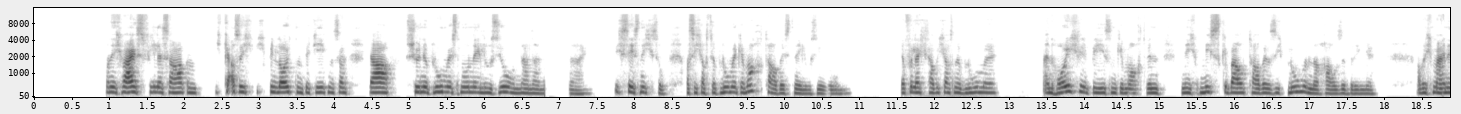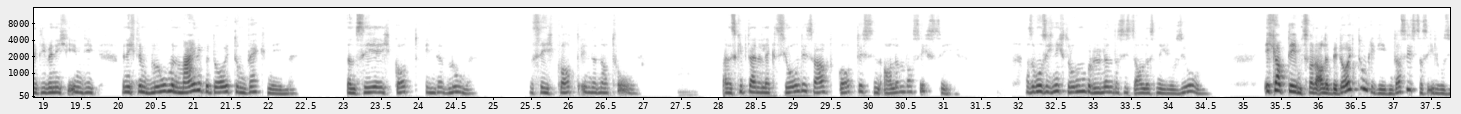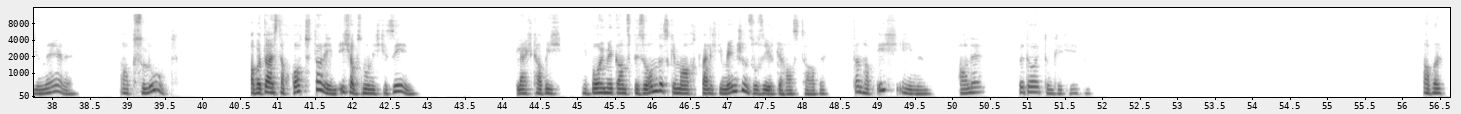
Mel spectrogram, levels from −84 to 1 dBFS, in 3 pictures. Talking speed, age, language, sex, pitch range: 170 wpm, 40-59, German, female, 165-215 Hz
